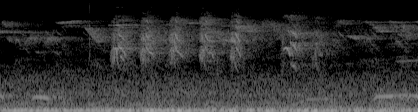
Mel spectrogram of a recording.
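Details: Birds singing in the morning: a series of buzzy, rattling notes repeated in a quick run, with high thin whistles and soft low whistles behind, over constant low rumble.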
